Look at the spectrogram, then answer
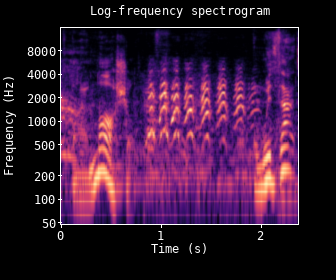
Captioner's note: laughing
